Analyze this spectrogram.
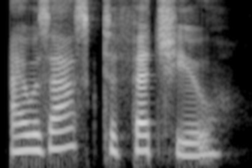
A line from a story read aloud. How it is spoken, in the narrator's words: Lillian said, her voice soft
